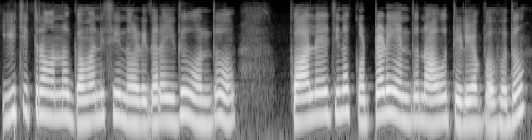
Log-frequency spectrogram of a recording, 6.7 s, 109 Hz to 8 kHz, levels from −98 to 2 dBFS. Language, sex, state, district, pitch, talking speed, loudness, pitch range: Kannada, female, Karnataka, Bangalore, 205 Hz, 100 wpm, -14 LUFS, 185-230 Hz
